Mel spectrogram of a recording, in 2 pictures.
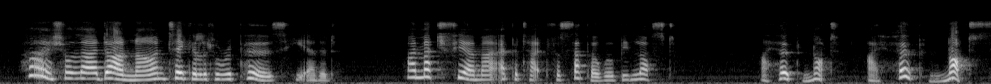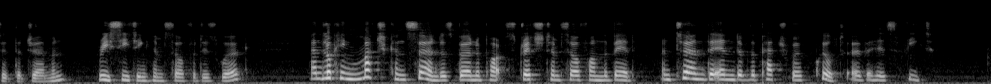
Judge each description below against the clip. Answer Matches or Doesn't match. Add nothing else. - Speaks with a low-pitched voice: Doesn't match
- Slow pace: Doesn't match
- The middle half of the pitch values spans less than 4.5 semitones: Doesn't match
